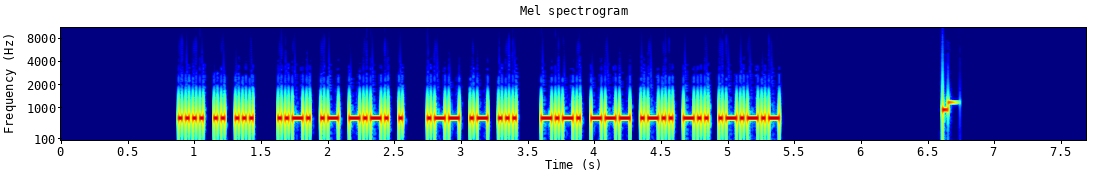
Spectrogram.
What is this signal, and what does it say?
Morse code, heard as a keyed tone, about 44 wpm, 700 Hz. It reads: HIS FACE WAS COLD.
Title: A Sound Of Thunder 45wpm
